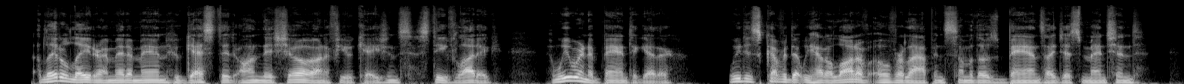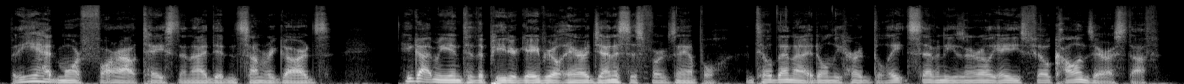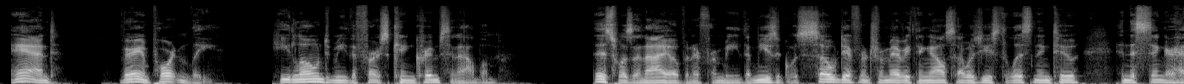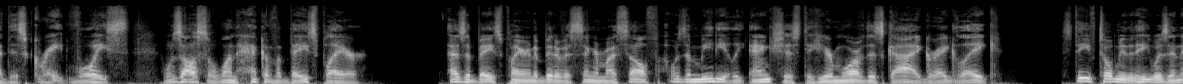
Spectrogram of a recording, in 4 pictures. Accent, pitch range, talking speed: American, 85-105 Hz, 200 wpm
